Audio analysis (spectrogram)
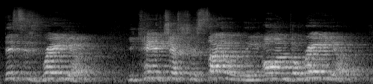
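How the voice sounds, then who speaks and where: A young man acts out a showy late-night radio host, gleeful and teasing, in a high-pitched voice. His theatrical announcer delivery is heard from far off in a very echoey hall, with clear noise behind it. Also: normal speed, sharp tone. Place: stage in a hall, distant microphone.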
